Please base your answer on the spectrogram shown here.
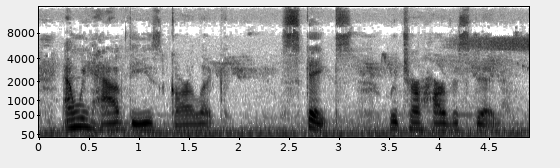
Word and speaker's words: scapes: We're going to harvest scapes or snapes or snakes or however you want to pronounce it. It's really scapes.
